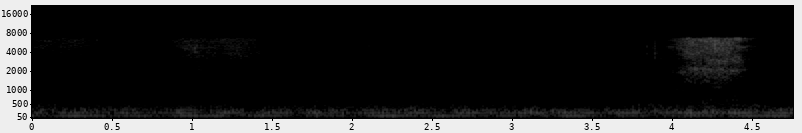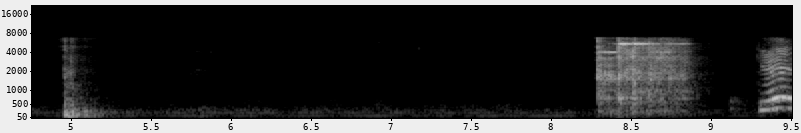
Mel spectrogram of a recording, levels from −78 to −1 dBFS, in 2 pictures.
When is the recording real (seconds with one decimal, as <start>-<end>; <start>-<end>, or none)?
0.0-4.4; 5.8-8.2; 9.1-9.5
